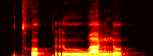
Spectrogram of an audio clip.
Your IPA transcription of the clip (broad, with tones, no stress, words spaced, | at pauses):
tʰo˦˥k̚ pruː˨˩ wa˦˥ŋno˨˩k̚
